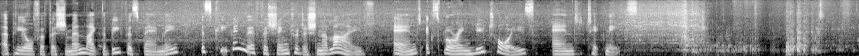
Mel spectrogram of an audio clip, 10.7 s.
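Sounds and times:
speech: 0.0 - 8.0
hand auger with drill adapter boring ice: 1.1 - 10.4.

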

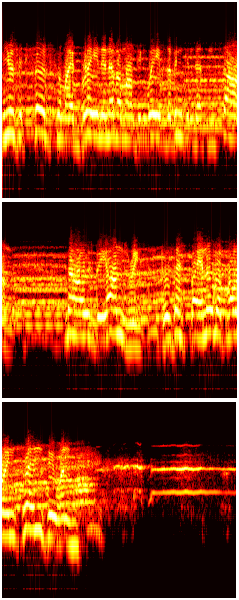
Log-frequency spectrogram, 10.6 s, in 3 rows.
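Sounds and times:
speech: 0.0 - 8.3
rooster crowing: 8.2 - 10.5.

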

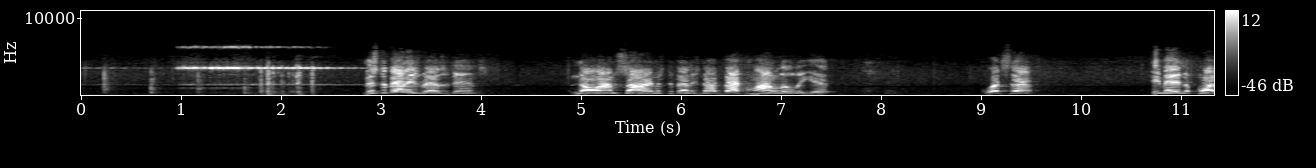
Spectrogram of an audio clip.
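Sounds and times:
telephone ringing: 0.0 - 3.7
speech: 2.8 - 4.1, 4.9 - 7.6, 9.0 - 9.6, 10.7 - 11.3.

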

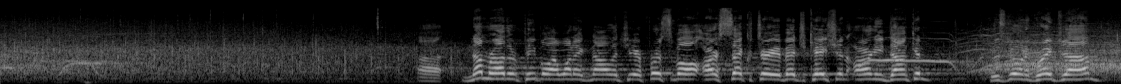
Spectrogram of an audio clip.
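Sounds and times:
audience applause: 0.0 - 4.7, 9.6 - 11.2
speech: 4.2 - 11.1.

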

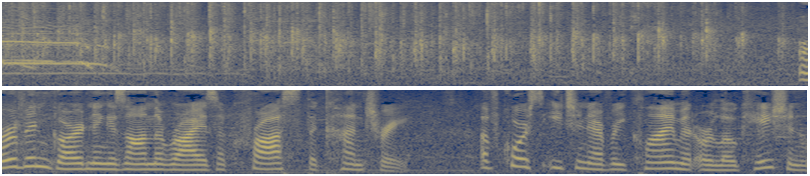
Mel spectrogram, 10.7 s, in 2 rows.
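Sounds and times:
audience applause: 0.0 - 5.3
speech: 5.3 - 10.7.

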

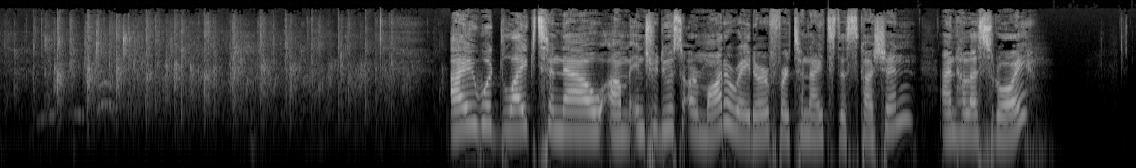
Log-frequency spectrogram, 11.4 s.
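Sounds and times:
audience applause: 0.0 - 4.5
speech: 4.5 - 10.4.

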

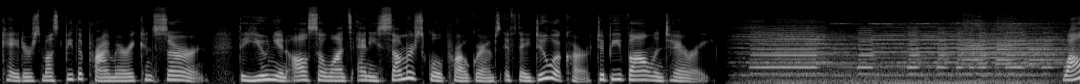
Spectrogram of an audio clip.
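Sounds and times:
speech: 0.0 - 7.8, 10.6 - 10.8
car horns honking outside at protest: 7.3 - 10.8.

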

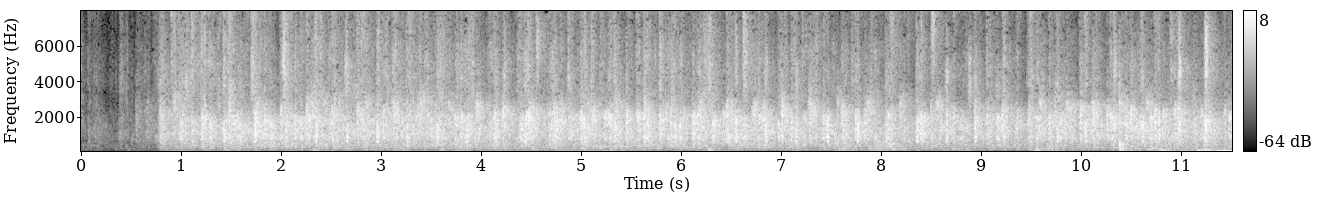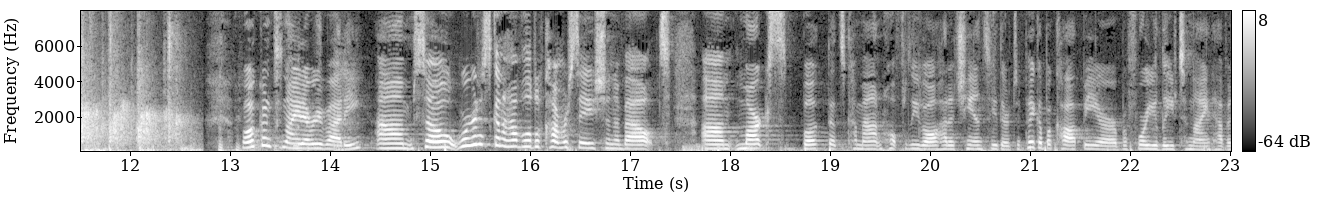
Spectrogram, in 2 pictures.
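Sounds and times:
audience applause welcoming speakers at an evening book conversation: 0.0 - 12.8
speech: 13.2 - 23.0.

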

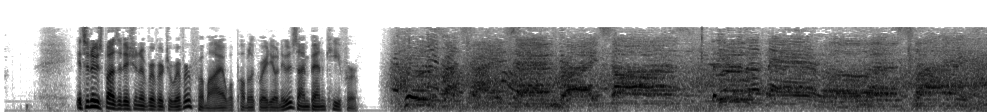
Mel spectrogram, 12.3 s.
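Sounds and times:
speech: 1.0 - 5.2
protesters chanting in a street march: 4.8 - 12.3.

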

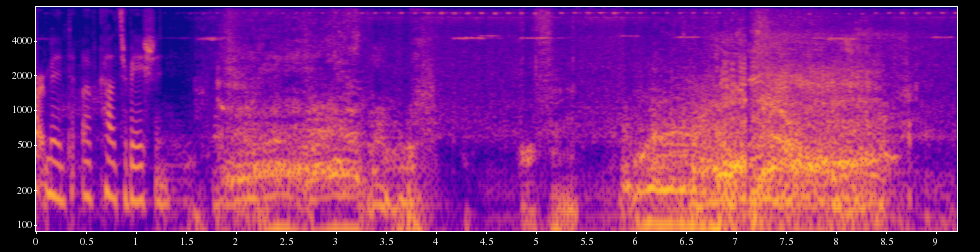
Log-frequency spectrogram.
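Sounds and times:
speech: 0.0 - 2.6, 3.7 - 4.1, 4.8 - 7.7
black bear roaring and growling: 1.5 - 4.0, 4.8 - 8.8.

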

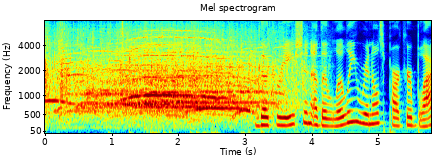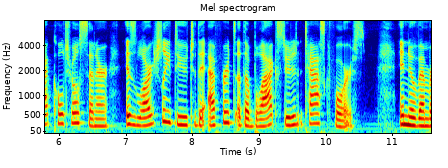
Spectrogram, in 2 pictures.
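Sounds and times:
crowd applauding and cheering at a ribbon cutting for a university Black cultural center: 0.0 - 4.3
speech: 3.2 - 11.5.

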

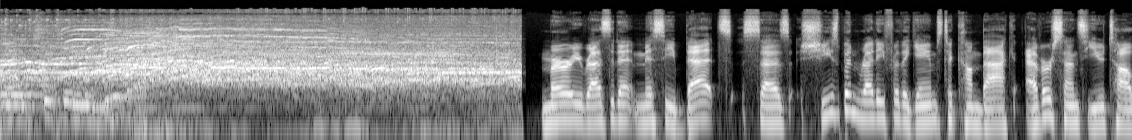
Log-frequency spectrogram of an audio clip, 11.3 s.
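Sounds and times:
crowd cheering: 0.0 - 5.3
speech: 5.5 - 11.3.

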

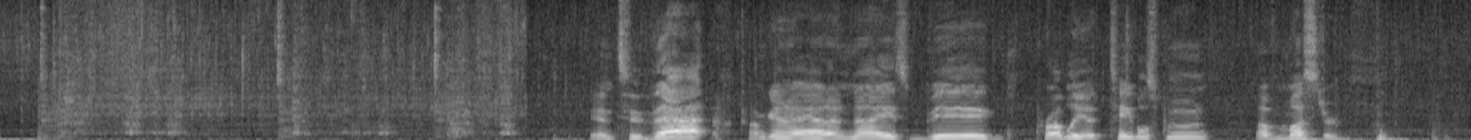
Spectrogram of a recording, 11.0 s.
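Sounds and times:
chicken stock sizzling in a hot pan: 0.0 - 9.5
speech: 4.4 - 10.5.

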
